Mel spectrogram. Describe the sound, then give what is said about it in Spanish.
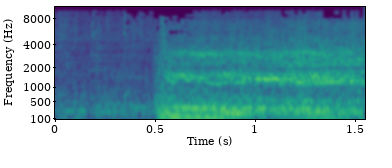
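A car is driven at full speed toward a large window, tires skidding. A sudden loud surge of squealing tires and engine roar starts partway in and holds steady and harsh to the end. “Nick dirige el coche a toda velocidad hacia el ventanal.”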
